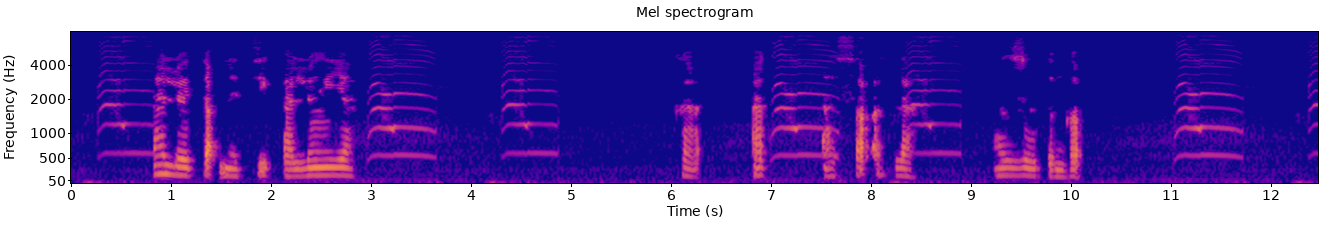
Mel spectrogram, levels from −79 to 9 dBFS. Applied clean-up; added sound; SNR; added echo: none; Meow; 14 dB; none.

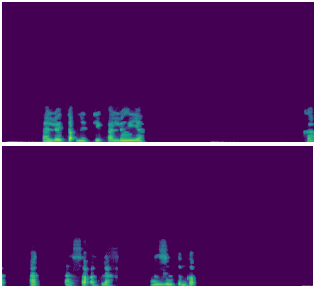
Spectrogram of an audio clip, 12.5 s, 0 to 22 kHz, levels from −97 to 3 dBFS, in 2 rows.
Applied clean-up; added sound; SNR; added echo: neural mask model Resemble Enhance denoiser.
